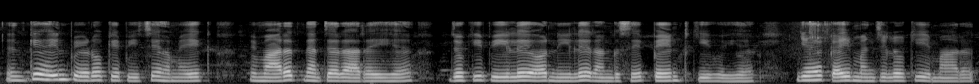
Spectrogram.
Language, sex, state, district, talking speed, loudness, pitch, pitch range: Hindi, female, Chhattisgarh, Sukma, 170 wpm, -20 LUFS, 175 Hz, 165-185 Hz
